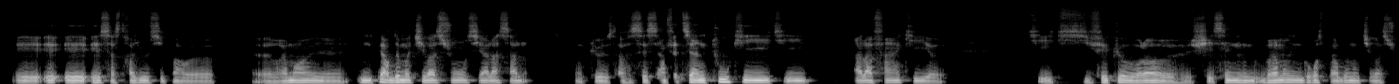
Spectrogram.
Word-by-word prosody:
et 85 -2 +1
et 90 0 +2
et - - +3
et - - +3
ça 90 +1 -5
se - - -15
traduit 90 0 -1
aussi 90 0 -5
par, 85 -4 -4
heu, 80 0 -6 0.4
vraiment, 85 +3 0
heu, 85 -1 -1 0.2
une 95 -1 +2
perte 90 - +4
de 100 - +6
motivation 95 -1 +1
aussi 95 0 -5
à 90 - +1
la 85 0 0
salle, 85 0 -4 0.5
donc - - -13
heu, 85 -1 0
ça, 85 - -8
c'est 90 +2 -3
c'est, 95 - -8
en - - 0
fait, - - -9
c'est 110 - +4
un 95 -1 +7
tout 115 +5 +2
qui 95 -6 +5
qui 90 0 -1 0.4
à 90 - -2
la 90 0 +2
fin 95 +1 -2
qui, 90 -2 -3
heu, 75 - -7 0.9
qui 80 - -6
qui 85 0 -12
fait 95 +1 0
que, 100 - 0
voilà, 90 -1 +4 0.2
heu, 80 - -8
j'ai - - -5
c'est 95 - -2
une, 90 -2 +2
vraiment, 95 +2 +3
une 95 -2 +3
grosse 95 +1 -2
perte 90 -2 -3
de 90 - -1
motivation. 85 -1 -4
90 Hz, 225 wpm, -22 LUFS, 85-95 Hz, 0.9 s, un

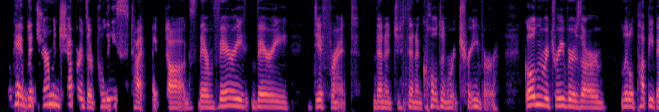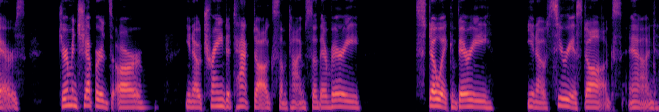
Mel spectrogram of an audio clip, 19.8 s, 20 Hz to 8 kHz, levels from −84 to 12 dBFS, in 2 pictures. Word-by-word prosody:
Okay, 240 +1 +4
but 200 +1 +2
German 225 +1 +2
Shepherds 195 -4 0
are 150 - +2
police 180 +5 -3
type 150 -2 0
d - - -3
dogs. 145 -2 +2
They're 155 -1 +2
very, 185 +3 +3
very 160 -3 +2 0.3
different 170 -2 -2 0.2
than 155 -1 0
a 140 - -2
Ge 145 +2 -10
than 160 0 -2
a 145 - -1
Golden 175 +2 -2
Retriever. 150 -3 -4 0.4
Golden 225 +2 +6
Retrievers 190 -4 +3
are 150 -3 +1 0.3
little 175 0 +1
puppy 185 -1 0
bears. - - -2 0.5
German 195 0 +2
Shepherds 180 -8 +1
are, 155 0 +1 0.6
you 165 - -5
know, 150 -1 -1
trained 185 +1 0
attack 170 -2 -2
dogs 155 -3 -1
sometimes, 145 0 -7
so 150 0 -5
they're 150 +1 -3
very 165 -3 0 0.8
stoic, 185 -3 +3
very, 160 -2 +2 0.5
you 170 -1 -4
know, 145 -1 -4
serious 160 -4 -1
dogs, 155 -1 -1
and, 140 -2 -5
165 Hz, 135 wpm, -23 LUFS, 150-185 Hz, 0.8 s, Golden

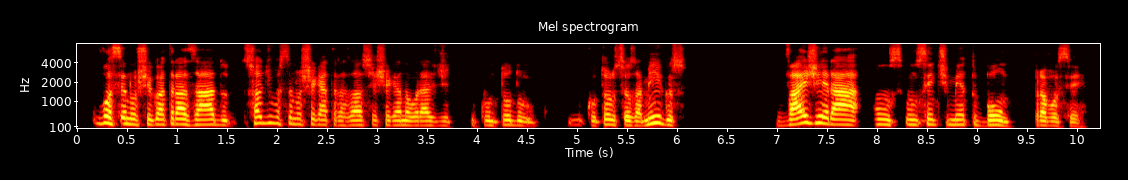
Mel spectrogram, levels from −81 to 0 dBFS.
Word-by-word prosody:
Você 210 -2 +3
não 185 -2 -1
chegou 180 +1 0
atrasado, 175 -3 +3
só 220 - -1
de 230 +1 -5
você 210 -1 -7
não 190 - -6
chegar 180 -2 -3
atrasado, 160 0 -2
você 165 0 -9
chegar 155 0 -4
no 155 - -1
horário 150 -1 -2
de 140 -1 -13 0.3
com 155 -2 -6
todo 165 - -6 0.5
com - - -8
todos 175 -8 -3
os - - -10
seus 155 -1 0
amigos, 170 +1 0 0.9
vai 180 +10 +6
gerar 180 -8 +5
um 180 -1 -3
s 165 - -4
um 175 - -3
sentimento 175 -1 -5
bom 155 -1 +1 0.2
para 155 -3 +2
você. 130 -6 -7
170 Hz, 180 wpm, -21 LUFS, 155-185 Hz, 0.9 s, vai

